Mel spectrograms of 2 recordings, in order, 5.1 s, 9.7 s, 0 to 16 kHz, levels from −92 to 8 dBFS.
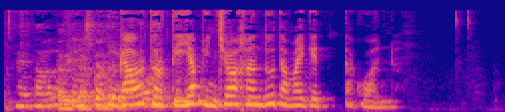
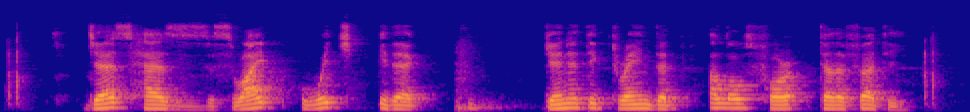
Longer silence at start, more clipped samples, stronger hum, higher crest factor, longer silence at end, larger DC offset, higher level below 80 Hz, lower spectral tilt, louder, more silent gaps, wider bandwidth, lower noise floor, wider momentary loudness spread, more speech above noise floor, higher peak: second, 0.05 s vs 0.9 s; neither; neither; about the same, 16 dB vs 18 dB; first, 1.1 s vs 0.7 s; neither; first, -54 dBFS vs -66 dBFS; second, -5 dB/octave vs -7.5 dB/octave; first, -14 LUFS vs -21 LUFS; neither; first, 11.5 kHz vs 7.2 kHz; second, -52 dBFS vs -66 dBFS; second, 15 LU vs 19 LU; second, 37 dB vs 46 dB; first, 0 dBFS vs -4 dBFS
